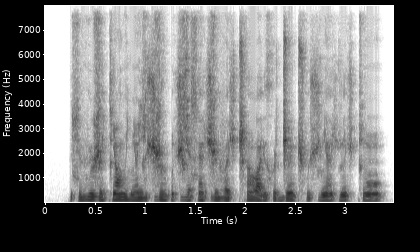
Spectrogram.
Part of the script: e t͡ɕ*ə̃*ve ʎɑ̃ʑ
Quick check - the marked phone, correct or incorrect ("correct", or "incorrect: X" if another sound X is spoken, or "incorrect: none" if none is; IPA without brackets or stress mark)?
incorrect: ɑ̃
